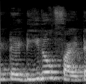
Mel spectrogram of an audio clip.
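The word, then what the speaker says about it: Pteridophyta: जाता है टेडिरोफाइटा का, जिसके अंदर पी साइलेंट है, टेडिरोफाइटा इसे प्रोनाउंसिएट करते हैं।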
